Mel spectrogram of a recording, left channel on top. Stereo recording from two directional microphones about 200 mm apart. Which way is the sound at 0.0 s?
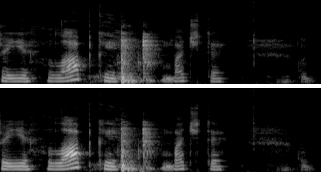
55° right (ahead or behind).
